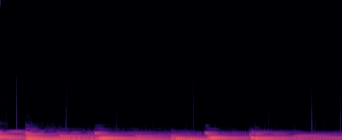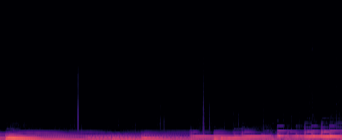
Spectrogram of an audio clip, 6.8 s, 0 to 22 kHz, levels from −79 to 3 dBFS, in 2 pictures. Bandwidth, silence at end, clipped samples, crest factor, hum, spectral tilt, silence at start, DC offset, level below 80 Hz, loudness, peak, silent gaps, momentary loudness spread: 5.8 kHz; 0 s; under 0.1%; 16 dB; none; -10.5 dB/octave; 0 s; under 0.1%; -46 dBFS; -35 LUFS; -16 dBFS; none; 7 LU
